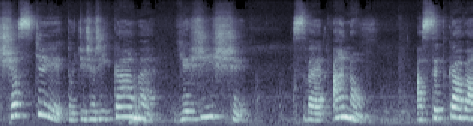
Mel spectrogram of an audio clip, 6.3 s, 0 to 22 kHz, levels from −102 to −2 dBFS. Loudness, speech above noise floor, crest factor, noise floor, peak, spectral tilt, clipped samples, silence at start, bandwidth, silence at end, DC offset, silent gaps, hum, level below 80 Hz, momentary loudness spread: -23 LUFS; 27 dB; 18 dB; -50 dBFS; -6 dBFS; -2.5 dB/octave; under 0.1%; 0 s; over 20 kHz; 0 s; under 0.1%; none; none; -66 dBFS; 12 LU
